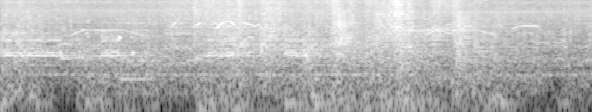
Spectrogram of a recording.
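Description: A kart crashes with a loud crunching impact.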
